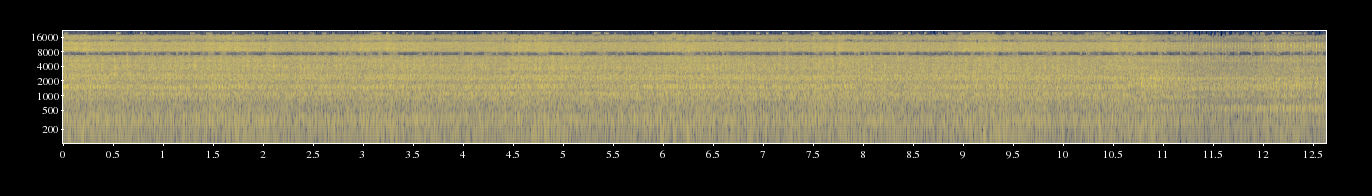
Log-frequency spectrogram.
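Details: Peugeot 308 at idle with a sudden frightening knock from under the hood: a fast, uneven knocking and tapping throughout, caused by the alternator belt, not the engine internals.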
